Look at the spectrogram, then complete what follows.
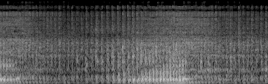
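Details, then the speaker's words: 6.5 hp Hangkai four-stroke outboard fitted with a modified Yamaha 6 hp carburetor after flooding problems: choppy, uneven putter surging and sagging instead of holding steady; rough running, carburetor needs adjusting. "sounds like we need to make some adjustments to the carb you got to really hone in on those listening skills and focus on what the engine is doing"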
